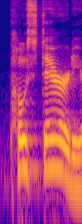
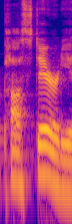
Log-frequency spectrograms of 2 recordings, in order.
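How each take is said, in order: First: The first syllable sounds like the word post. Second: The first syllable sounds like poss, not post.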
